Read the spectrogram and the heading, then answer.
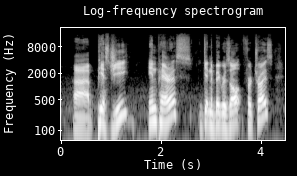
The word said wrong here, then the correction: Troyes: I didn't say that right, so Trois.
